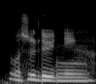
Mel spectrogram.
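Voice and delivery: low, held-down self-introduction. Real, not acted. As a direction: push the voice down on purpose. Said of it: "讲我自己的名字的时候刻意压低声音".

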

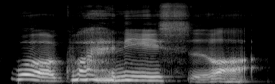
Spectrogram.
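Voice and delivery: slow, drawn-out drowning groan of words; drowning grasshopper. A narrator's reading. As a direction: drag each word out as if half-drowned. 蚱蜢吐水后说快淹死了. (快淹死似的拖长声音)

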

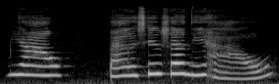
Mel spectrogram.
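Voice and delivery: very high meowing cat voice; meow, then greet in a high voice. Acted. Spotted cat greeting the goose, high-pitched.

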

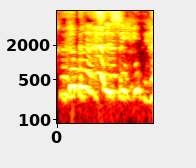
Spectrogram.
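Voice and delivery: high teasing laugh through words; laughing tease. Real, not acted. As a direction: laugh while teasing her. (笑着调侃)

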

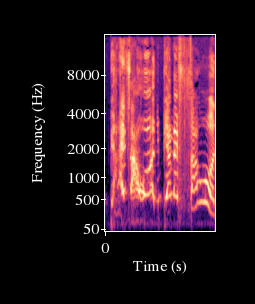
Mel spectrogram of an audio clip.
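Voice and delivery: high, frantic plea to go away; frantic yell. Retold or imitated. Woman behind the door yelling at her stalker, frantic. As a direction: scream it like a madwoman at the door. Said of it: "因为我像疯子一样".

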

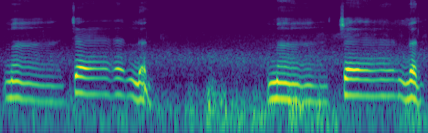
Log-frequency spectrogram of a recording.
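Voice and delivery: Magellan stretched very slowly with the middle syllable lifted; slow stressed Magellan. Shown as a demonstration. Teacher slowly models how to stress Magellan. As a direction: draw Magellan out, leaning on -gel-. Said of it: "所以变，变成".

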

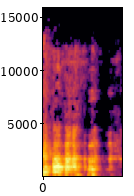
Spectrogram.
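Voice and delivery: a short, high real laugh; short amused laugh; burst of laughter. Real, not acted. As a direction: laugh out at the silly guess. Laughs at listener's guess.

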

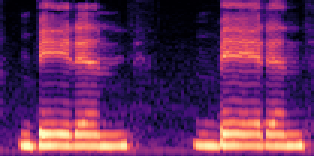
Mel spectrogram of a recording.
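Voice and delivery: "bidden" with B and in run together; linked bidden. Shown as a demonstration. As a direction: glue B onto in: "bidden". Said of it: "So link B and in together".

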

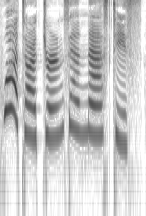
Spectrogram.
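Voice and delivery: put-on high, slow curious little girl; cartoon princess. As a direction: wonder aloud like a small princess. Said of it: "said the little princess".

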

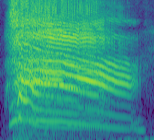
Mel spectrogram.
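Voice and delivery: loud high angry outburst "ha"; angry roar. Acted. Prince outdoing the puppy in anger, loud angry outburst. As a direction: fling it out in fury. Prince angrier than everyone.

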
